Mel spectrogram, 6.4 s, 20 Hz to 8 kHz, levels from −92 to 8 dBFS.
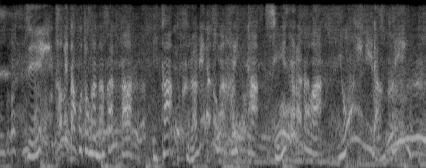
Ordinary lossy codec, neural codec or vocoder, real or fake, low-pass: none; codec, 24 kHz, 6 kbps, HILCodec; fake; 7.2 kHz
